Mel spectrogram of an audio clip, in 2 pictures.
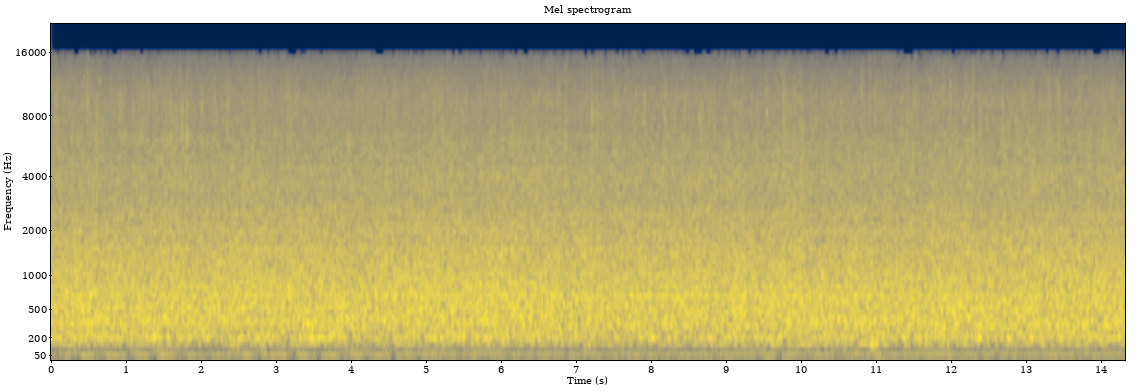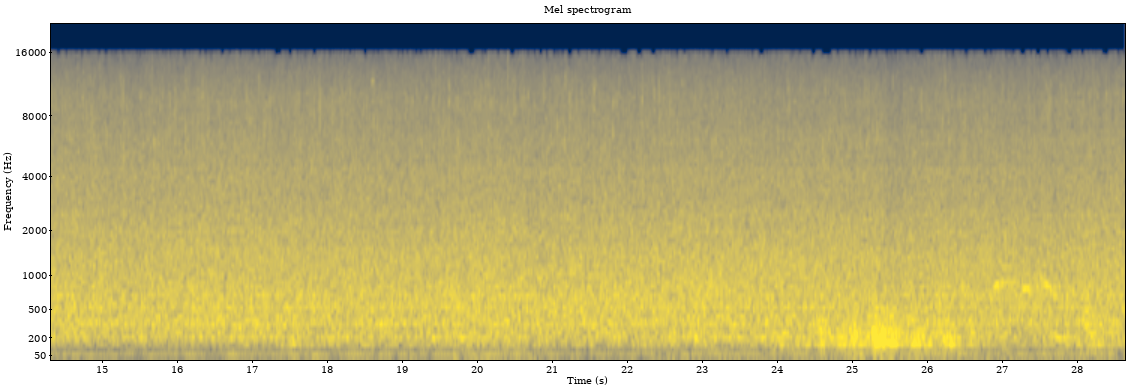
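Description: Heavy rain falling steadily, a dense even hiss of many drops. Near the end a short low rumble swells briefly above it.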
